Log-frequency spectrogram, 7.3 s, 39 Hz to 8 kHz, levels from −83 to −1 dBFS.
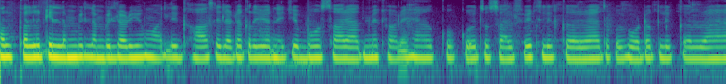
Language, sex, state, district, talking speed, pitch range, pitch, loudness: Hindi, male, Punjab, Pathankot, 255 wpm, 205-215 Hz, 215 Hz, -16 LUFS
